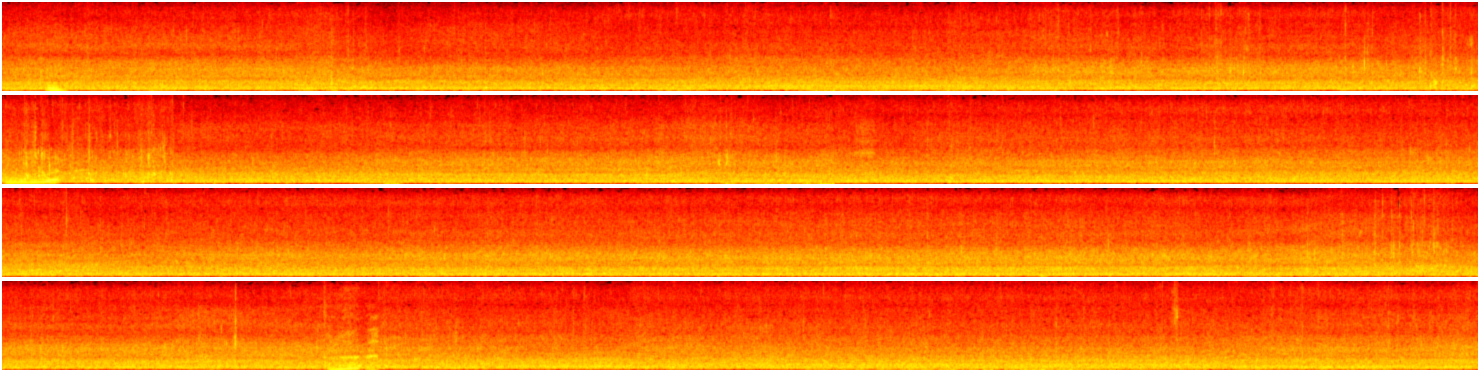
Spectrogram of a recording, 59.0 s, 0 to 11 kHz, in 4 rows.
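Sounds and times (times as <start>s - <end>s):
stream water rushing: 0.0s - 59.0s.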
